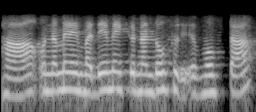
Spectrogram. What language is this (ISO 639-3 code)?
snd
